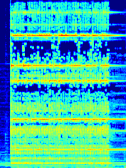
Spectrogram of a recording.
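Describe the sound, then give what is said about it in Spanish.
A telephone rings with an incoming call: one loud, bright, sustained electronic ring lasting about two seconds, steady in pitch and heard alone before it cuts off. “Tenemos una llamada.”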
